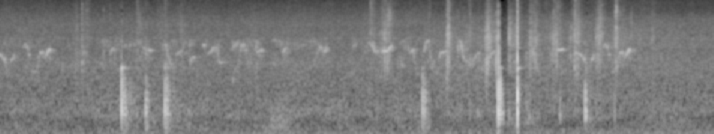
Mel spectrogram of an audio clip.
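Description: Small onions tap and knock against a stone slab.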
